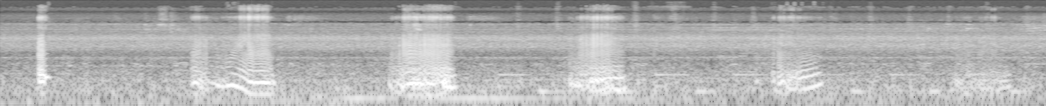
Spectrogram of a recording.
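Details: Brown tabby cat snoring while sleeping soundly in front of a stove. Soft, rasping snores swell and fade in a slow rhythm, one breath roughly every two and a half seconds, in a quiet room.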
